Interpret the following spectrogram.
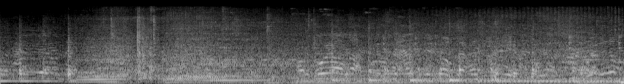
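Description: Busy street crowd: many people talking at once, with a motor engine running steadily close by from about a second in.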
